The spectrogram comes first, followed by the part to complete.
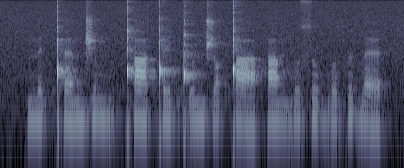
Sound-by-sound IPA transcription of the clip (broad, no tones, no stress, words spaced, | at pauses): neǃʰɛ nd͡ʒɪmbuǃʰa ǃɪ ǃʼund͡ʒɔǃa | ambusubʊ pɪbɛ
